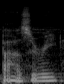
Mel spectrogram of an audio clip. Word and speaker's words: bansuri: It's spelled bansuri or said basuri.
